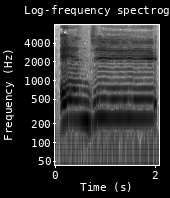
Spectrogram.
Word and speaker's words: and: Exatamente porque você muda a pronúncia original da palavra, que não tem esse som de i no final, certo?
